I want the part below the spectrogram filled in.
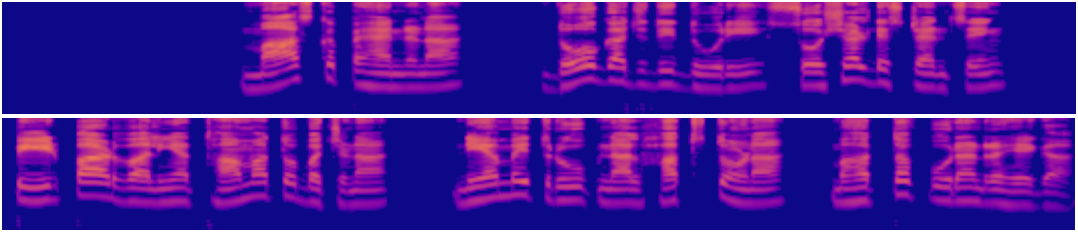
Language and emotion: Punjabi, neutral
